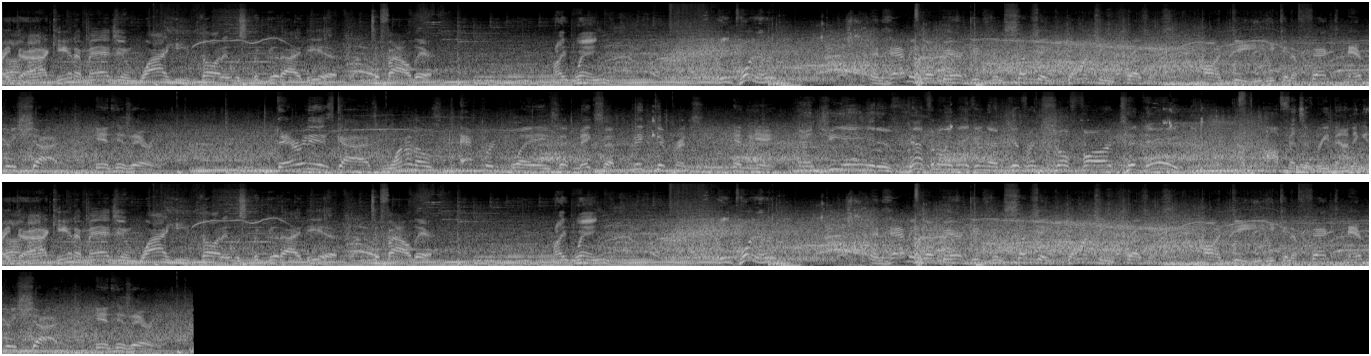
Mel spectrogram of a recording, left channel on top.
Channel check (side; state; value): right; drops out; at 15.6 s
